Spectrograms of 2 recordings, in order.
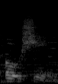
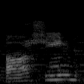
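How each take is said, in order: First: The name begins with an 'osh' sound. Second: The name begins with an 'ash' sound. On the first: "People either pronounce it Ashin or Oshin" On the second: "People either pronounce it Ashin or Oshin"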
